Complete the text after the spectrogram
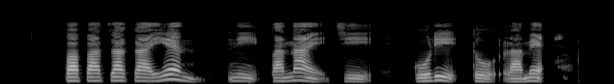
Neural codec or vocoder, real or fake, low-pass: none; real; 7.2 kHz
